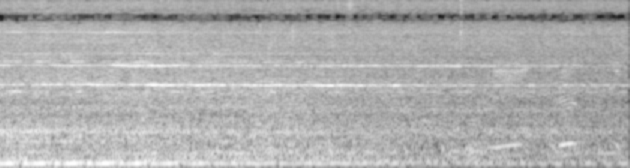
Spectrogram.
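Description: A locomotive rolls past on the line with a steady low rumble and rattle that gradually fades, faint wheel squeal riding above the noise.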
